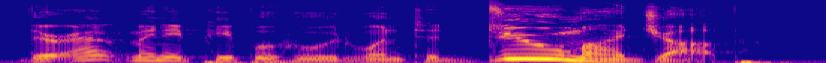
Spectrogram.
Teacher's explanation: do is not stressed it's a function word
